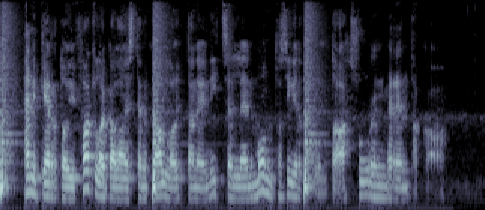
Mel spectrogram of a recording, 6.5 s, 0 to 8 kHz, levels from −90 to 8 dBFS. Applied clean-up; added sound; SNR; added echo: none; Snare drum; 5 dB; none.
